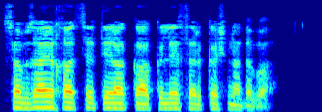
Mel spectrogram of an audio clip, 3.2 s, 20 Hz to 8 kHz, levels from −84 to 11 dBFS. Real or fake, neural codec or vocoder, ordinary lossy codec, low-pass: real; none; MP3, 32 kbps; 7.2 kHz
